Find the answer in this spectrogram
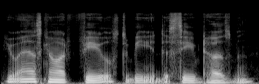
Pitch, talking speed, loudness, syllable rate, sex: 100 Hz, 230 wpm, -15 LUFS, 5.2 syllables/s, male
